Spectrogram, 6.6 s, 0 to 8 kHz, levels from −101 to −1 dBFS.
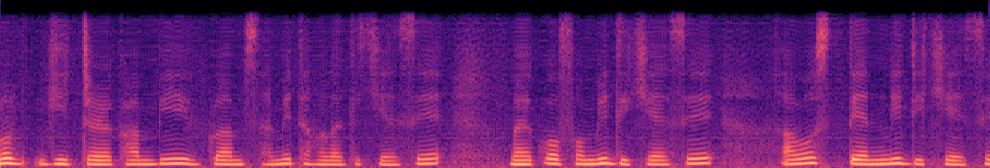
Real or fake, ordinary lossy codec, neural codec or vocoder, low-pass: fake; none; codec, 16 kHz, 0.3 kbps, FocalCodec; 7.2 kHz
